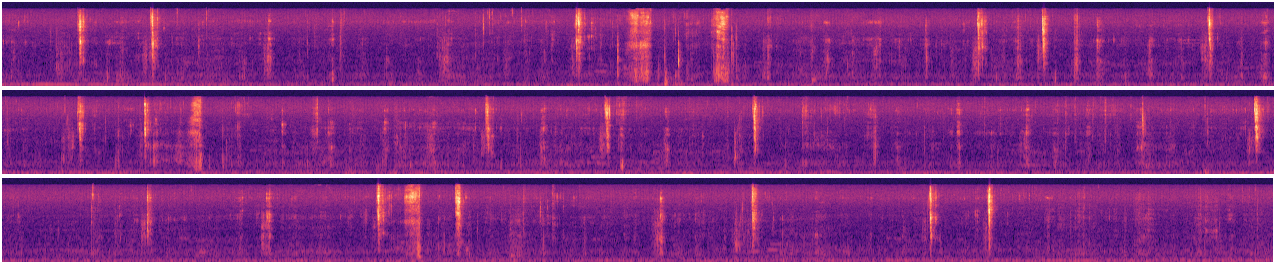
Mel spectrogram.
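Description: Close-miked eating by hand: chewing with many irregular wet mouth clicks and smacks as fried fish and rice are picked apart and eaten, over a steady low hum.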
